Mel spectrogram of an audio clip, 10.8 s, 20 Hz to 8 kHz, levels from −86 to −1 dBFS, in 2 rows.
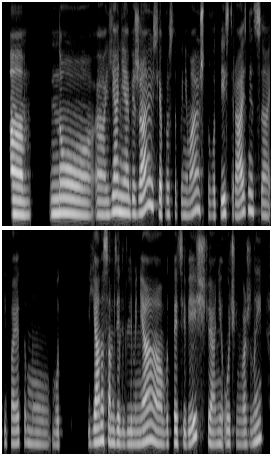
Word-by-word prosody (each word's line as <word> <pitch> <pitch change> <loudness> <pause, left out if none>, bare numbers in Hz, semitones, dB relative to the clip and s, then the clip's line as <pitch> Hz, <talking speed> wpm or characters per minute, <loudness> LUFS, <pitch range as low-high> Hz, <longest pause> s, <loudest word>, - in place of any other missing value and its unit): ам. 180 -2 +7 0.4
Но, 190 -3 +4
э, 180 0 -1
я 220 +5 +3
не 210 -2 +4
обижаюсь. 205 +11 +1
Я 185 - +3
просто 185 -1 -10
понимаю, 180 +7 -5
что 230 -7 -4
вот 170 -1 -11
есть 195 +1 -1
разница, 185 +1 -3
и 175 +3 -14
поэтому 165 -2 -8
вот 155 0 -11 0.5
я, 185 +2 +2
на 205 - +3
самом 185 -4 -1
деле, 170 -2 -3
для 160 +1 -5
меня 175 +2 0
вот 165 0 -11
эти 170 -1 -2
вещи, 185 - -2
они 165 -1 -4
очень 170 -1 -8
важны. 165 +9 -5
180 Hz, 155 wpm, -26 LUFS, 165-195 Hz, 0.5 s, ам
